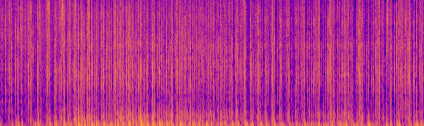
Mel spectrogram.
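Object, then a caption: Small cardboard box. A small blue printed packaging box, likely cardboard and hollow, is held in both hands and tapped and scratched with fingernails. The result is a dense, continuous run of soft, hollow, low thuds mixed with a dry scratching texture, with each tap dying away almost instantly.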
